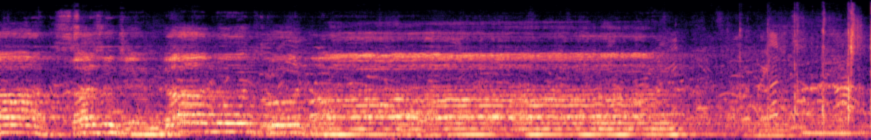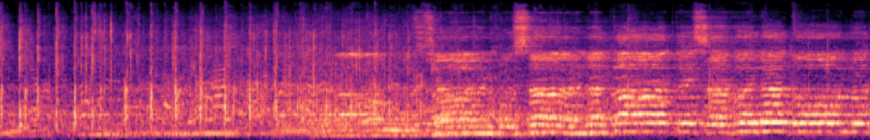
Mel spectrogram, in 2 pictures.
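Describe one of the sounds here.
A group of young men sing together in harmony through microphones.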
